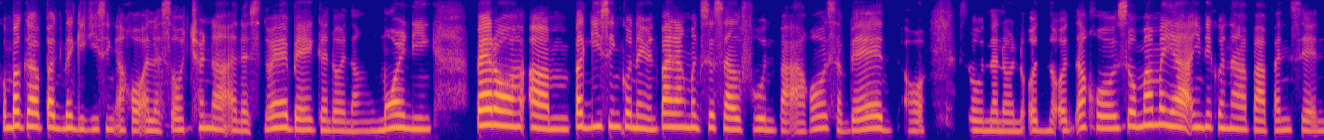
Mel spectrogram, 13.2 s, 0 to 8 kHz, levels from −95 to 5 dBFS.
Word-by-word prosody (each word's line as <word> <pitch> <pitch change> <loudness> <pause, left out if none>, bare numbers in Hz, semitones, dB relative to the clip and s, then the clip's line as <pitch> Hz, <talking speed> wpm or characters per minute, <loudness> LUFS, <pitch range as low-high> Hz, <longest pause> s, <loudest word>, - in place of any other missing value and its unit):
kumbaga 295 +2 +5
pag 275 -3 +3
nagigising 235 -2 -4
ako 215 -2 -4
8:00 230 +5 -4
na, 240 -3 -1
9:00 235 +3 -2
gano'n 210 -2 -5
ng 195 +1 -10 0.2
morning, 245 -1 +2 0.5
pero, 320 -3 +8
um, 240 -3 +3
'pag 290 -2 +5
gising 295 +1 -1
ko 290 0 0
na 260 - +1
'yon 235 +2 -5
parang 285 -1 +4
mag-se-cellphone 235 -4 -2
pa 200 -1 -4
ako 250 +6 -4
sa 210 -5 -10
bed. 225 +2 -1 0.2
Oh, 205 - -7 0.3
so 215 -1 -7
nanonood-nood 205 0 -5
ako, 265 -2 0
so 260 +4 -1
mamaya 320 -4 +3
hindi 280 0 -1
ko 275 - -1
napapansin 220 -3 -4
240 Hz, 145 wpm, -22 LUFS, 215-275 Hz, 0.5 s, pero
